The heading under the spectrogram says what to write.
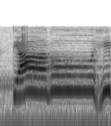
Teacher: ತ್ಯಾಗೋಹಿ ಪುರುಷಾಗ್ರ ತ್ಯಾಗೋಹಿ ಪುರು ಈ ರೀತಿ ಹಿನ ದೀರ್ಘ ಮಾಡಬಾರದು ಗಮನ ಕೊಡಿ ತ್ಯಾಗೋ ನಲ್ಲಿ ಎರಡು ಅಕ್ಷರ ದೀರ್ಘ ಮುಂದೆ ಹಿ ರಸ್ವ ಬರಬೇಕು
